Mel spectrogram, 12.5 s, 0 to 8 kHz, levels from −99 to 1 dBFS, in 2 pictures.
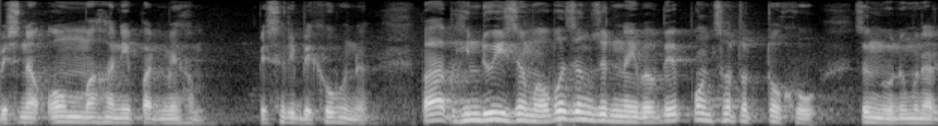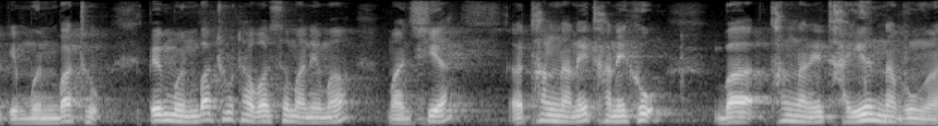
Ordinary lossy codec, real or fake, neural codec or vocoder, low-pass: none; real; none; none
